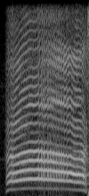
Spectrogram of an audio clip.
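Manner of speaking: loud, long, high yell; imitated child's yell. Preacher mimics children yelling at their parents, loud drawn-out yell. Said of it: "hijos que gritan a los papás".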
